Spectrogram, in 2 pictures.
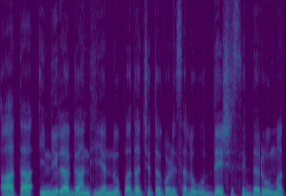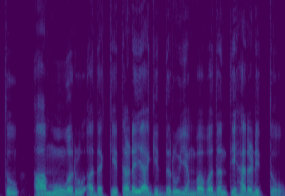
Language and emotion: Kannada, neutral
